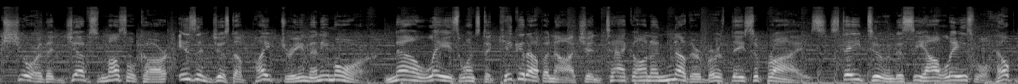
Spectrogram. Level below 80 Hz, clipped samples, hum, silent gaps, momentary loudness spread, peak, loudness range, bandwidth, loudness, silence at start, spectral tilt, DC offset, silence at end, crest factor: -40 dBFS; under 0.1%; none; none; 6 LU; -4 dBFS; 1 LU; 16 kHz; -21 LUFS; 0 s; -5 dB/octave; under 0.1%; 0 s; 16 dB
